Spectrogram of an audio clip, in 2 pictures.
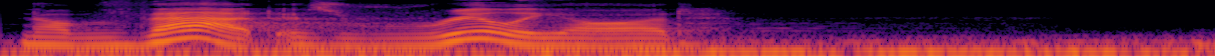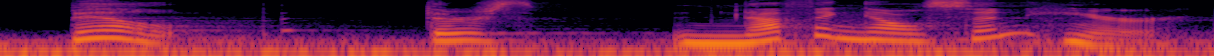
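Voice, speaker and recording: A woman's voice: mid-range voice, big pitch swings, slow pace, fairly bright tone. A woman playing an uneasy but curious wife in a radio horror play, hesitant and full of wonder. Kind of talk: radio horror drama acting. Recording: reverberant, noisy radio drama recording.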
